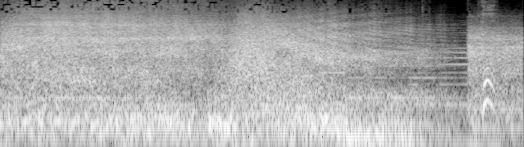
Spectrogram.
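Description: Aircraft engine roar as the craft descends to land: a loud, dense, steady rushing drone that holds evenly for several seconds, then drops away abruptly shortly before the end.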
